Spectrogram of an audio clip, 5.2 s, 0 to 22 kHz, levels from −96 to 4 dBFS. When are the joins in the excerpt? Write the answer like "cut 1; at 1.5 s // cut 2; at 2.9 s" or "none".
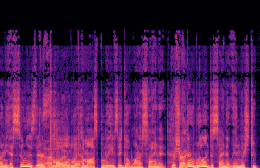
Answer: none

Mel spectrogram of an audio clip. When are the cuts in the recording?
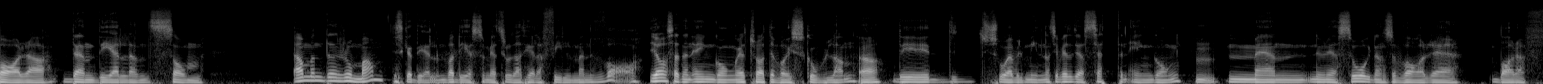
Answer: cut 1; at 3.2 s // cut 2; at 6.5 s

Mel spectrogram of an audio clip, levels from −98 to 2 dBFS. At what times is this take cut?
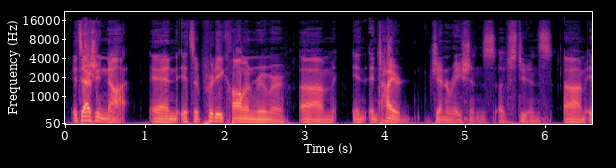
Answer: cut 1; at 3.4 s // cut 2; at 4.4 s

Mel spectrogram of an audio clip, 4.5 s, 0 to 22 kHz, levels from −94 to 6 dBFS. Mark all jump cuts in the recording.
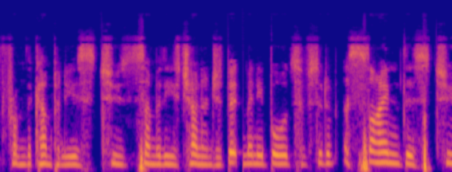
none

